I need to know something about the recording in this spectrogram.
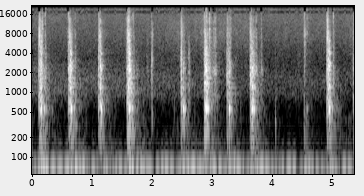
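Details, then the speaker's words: Honda Prelude jacked up in freezing weather: a dull knock about twice a second as the raised front wheel is pushed, almost like a loose wheel. The owner suspects an upper ball joint. Front suspension clunk. "that almost sounds like the wheel is loose not sure what that sound is it almost kind of sounds like the wheel is loose"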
